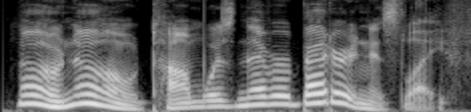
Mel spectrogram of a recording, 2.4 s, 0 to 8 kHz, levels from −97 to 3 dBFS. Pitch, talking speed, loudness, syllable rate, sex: 175 Hz, 230 wpm, -16 LUFS, 5.1 syllables/s, male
